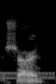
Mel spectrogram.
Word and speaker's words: Richard: And he had trouble his whole life with people thinking that his name was actually Richard Blakeney because my last name is spelled like Richard, but it's French, you know, pronounced Richard.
